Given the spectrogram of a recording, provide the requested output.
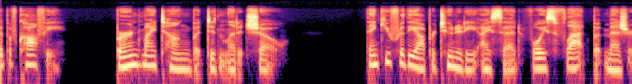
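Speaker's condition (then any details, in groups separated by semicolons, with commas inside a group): No condition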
